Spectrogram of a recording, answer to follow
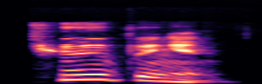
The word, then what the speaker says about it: Tübingen: 여러분들은 이제부터는 Göttingen 하지 마시고 발음도 정확하게 Göttingen 하고 읽어주시고 Tübingen, Göttingen 제발 그렇게 읽어주셨으면 좋겠습니다.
